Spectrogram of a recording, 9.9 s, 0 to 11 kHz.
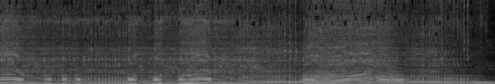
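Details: Farmertec 288XP kit chainsaw, first runs, decompression valve leaking and then removed: revs surge and sag repeatedly, tone rising and falling, then the saw dies out; fuel starvation.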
